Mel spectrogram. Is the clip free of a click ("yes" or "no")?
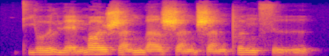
yes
